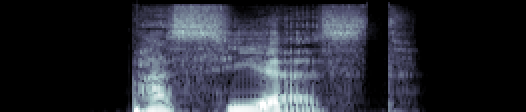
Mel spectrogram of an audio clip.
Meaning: second-person singular present of passieren
- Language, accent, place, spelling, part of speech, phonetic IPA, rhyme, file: German, Germany, Berlin, passierst, verb, [paˈsiːɐ̯st], -iːɐ̯st, De-passierst.ogg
